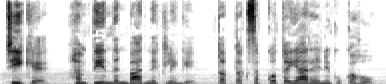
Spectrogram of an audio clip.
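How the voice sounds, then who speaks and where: A woman voicing a brave, resolute young queen in an animated story, with a firm, commanding manner. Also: on the high side, moderate pace, faint music behind, close to an everyday voice.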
